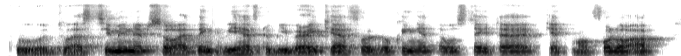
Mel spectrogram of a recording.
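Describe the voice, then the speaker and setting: A man with vocal fry talks at a fairly quick pace in a fairly low pitch with fairly even intonation. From Austria. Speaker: professor of hematology. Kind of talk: Q&A discussion.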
